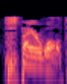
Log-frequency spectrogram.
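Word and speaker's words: Stirewalt: Yeah, so Jillian was there, and Chris Stalwart, I always say his name wrong, but Steyerwalt, the guy that does all the political analysis, pretty good.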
